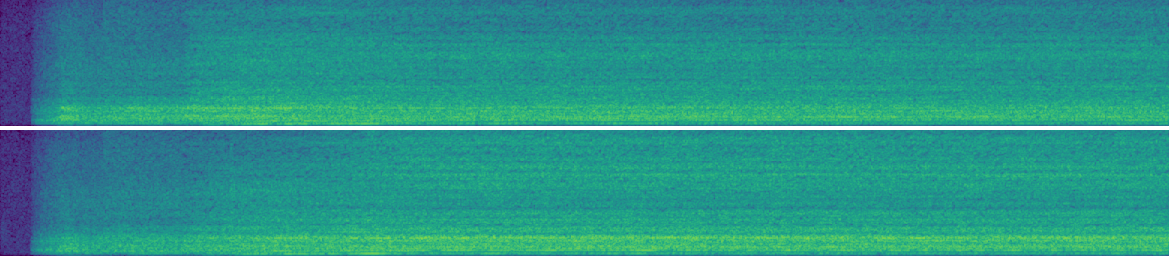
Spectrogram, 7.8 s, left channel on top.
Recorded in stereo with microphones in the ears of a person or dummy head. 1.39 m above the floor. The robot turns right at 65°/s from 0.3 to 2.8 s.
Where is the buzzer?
I don't hear a buzzer.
